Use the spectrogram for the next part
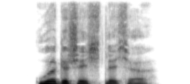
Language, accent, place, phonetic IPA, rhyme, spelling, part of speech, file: German, Germany, Berlin, [ˈuːɐ̯ɡəˌʃɪçtlɪçə], -uːɐ̯ɡəʃɪçtlɪçə, urgeschichtliche, adjective, De-urgeschichtliche.ogg
- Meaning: inflection of urgeschichtlich: 1. strong/mixed nominative/accusative feminine singular 2. strong nominative/accusative plural 3. weak nominative all-gender singular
